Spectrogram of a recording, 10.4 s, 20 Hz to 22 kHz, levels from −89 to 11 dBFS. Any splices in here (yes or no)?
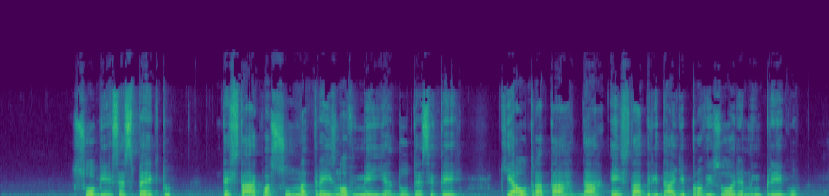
no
